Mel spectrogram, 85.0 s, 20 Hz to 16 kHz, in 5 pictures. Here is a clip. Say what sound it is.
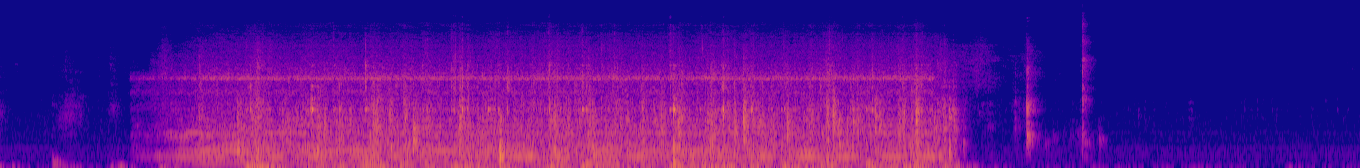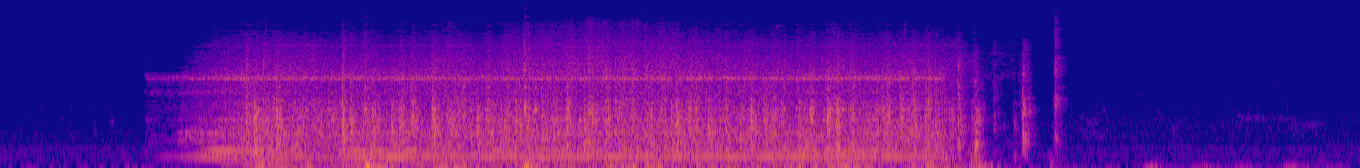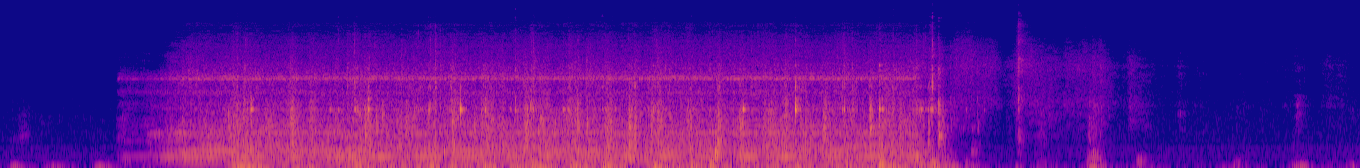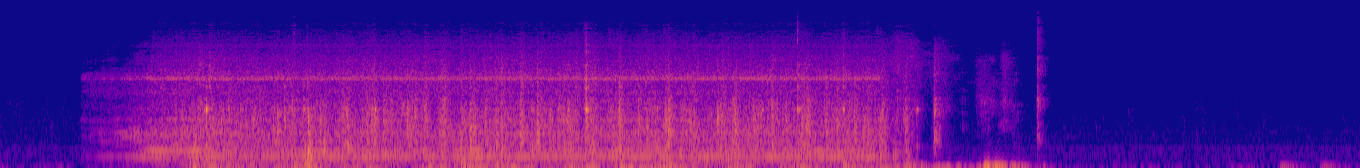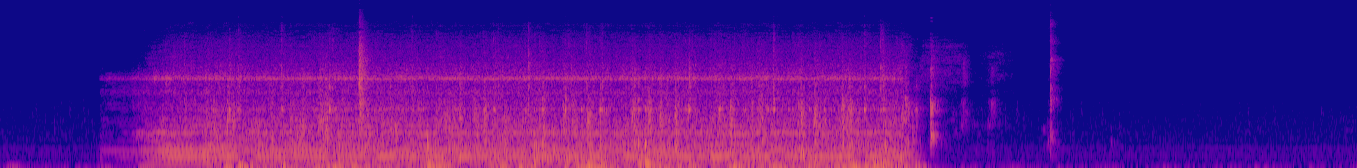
washing machine cycle 2
Washing machine cycle
appliance, cycle, machine, noise, rinse, wash, washing, washing-machine, water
